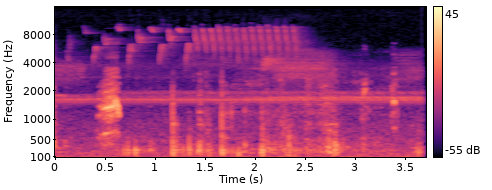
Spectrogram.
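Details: A female wood duck gives one sharp, upward-sliding squeal during a fierce fight between two females in a nest box on 16 May. A run of dry scratching and knocking follows, with high chirps outside and a steady hum behind.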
